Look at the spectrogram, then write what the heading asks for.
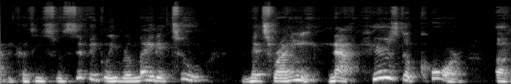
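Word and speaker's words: מצרים: So this is why when you go back to Mitzrayim, that's why it's pronounced Mitzrayim with the Z sound, because you have a Sade in there.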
